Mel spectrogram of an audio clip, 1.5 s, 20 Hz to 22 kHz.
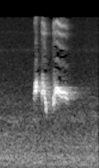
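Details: Early-morning red-vented bulbul, 5:30 to 5:40 a.m., Mount Lavinia, Sri Lanka, captured on a Nikon Coolpix P510: a quick bright chirp, a slurred middle note and a drawn-out warbling final note in one phrase.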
